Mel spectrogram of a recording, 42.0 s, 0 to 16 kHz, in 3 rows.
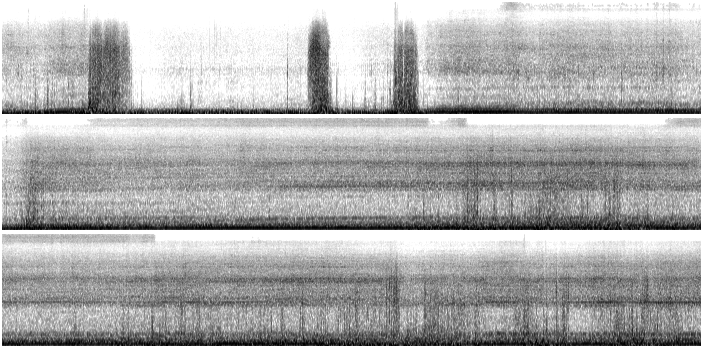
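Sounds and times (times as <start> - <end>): snowmobile engine running: 0.0 - 41.9
brief whoosh: 1.5 - 2.8, 6.0 - 6.7.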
